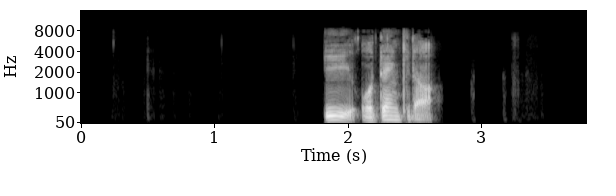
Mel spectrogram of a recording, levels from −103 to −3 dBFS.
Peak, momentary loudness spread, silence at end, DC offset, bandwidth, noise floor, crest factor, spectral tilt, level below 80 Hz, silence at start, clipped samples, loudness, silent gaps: -2 dBFS; 7 LU; 1.15 s; under 0.1%; 8.6 kHz; under -90 dBFS; 22 dB; -6.5 dB/octave; -60 dBFS; 1.85 s; under 0.1%; -19 LUFS; none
